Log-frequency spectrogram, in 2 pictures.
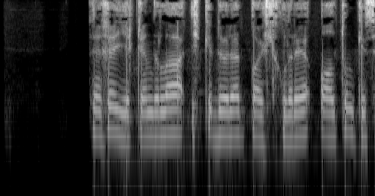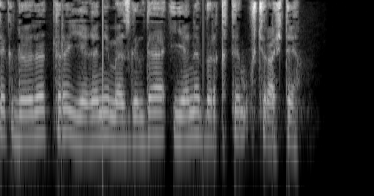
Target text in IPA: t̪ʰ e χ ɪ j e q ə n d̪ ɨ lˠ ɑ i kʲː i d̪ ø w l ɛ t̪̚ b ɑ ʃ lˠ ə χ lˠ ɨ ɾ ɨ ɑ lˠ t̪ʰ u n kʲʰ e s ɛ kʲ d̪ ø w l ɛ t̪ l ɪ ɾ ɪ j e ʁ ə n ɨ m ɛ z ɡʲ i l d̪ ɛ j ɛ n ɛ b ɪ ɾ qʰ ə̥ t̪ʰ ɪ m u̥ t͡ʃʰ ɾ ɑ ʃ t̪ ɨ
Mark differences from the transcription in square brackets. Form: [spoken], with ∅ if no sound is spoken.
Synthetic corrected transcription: t̪ʰ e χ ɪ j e q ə n d̪ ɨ lˠ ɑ i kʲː i d̪ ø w l ɛ t̪̚ b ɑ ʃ lˠ ə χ lˠ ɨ ɾ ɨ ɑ lˠ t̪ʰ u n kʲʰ e s ɛ kʲ d̪ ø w l ɛ t̪ l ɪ ɾ ɪ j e ʁ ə n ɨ m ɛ z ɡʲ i l d̪ ɛ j ɛ n ɛ b ɪ ɾ qʰ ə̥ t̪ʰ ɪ m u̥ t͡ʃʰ ɾ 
